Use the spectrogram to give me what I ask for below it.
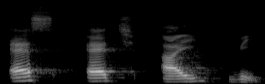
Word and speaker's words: Shiv: what what happened ayurveda so the correct pronunciation will be shiv the in Sanskrit with every letter there is a sound of a a so when you write in English then it is s h i v eight but um when we like pronounce it then full like Shiva so that's not correct shiv hmm so Palms facing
